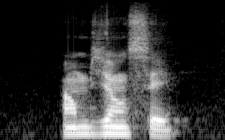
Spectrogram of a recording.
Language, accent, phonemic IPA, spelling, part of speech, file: French, France, /ɑ̃.bjɑ̃.se/, ambiancer, verb, LL-Q150 (fra)-ambiancer.wav
- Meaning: to set up a festive mood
